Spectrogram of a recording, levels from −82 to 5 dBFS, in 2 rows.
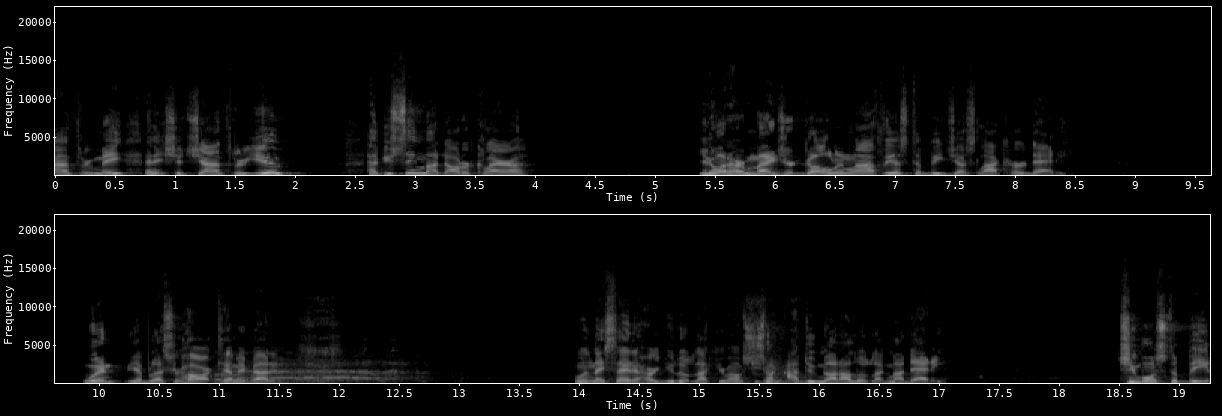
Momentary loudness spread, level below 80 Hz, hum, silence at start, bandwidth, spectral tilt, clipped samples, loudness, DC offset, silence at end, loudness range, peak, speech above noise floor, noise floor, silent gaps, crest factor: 13 LU; under -90 dBFS; none; 0 s; 16.5 kHz; -3 dB/octave; under 0.1%; -42 LUFS; under 0.1%; 0 s; 5 LU; -24 dBFS; over 48 dB; under -90 dBFS; none; 20 dB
